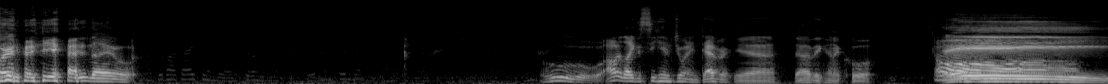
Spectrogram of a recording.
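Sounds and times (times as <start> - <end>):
man exclaiming oh: 9.4 - 11.0.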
